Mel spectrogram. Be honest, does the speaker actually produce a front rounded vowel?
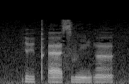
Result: yes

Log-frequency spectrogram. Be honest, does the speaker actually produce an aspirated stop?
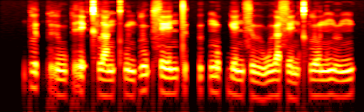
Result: yes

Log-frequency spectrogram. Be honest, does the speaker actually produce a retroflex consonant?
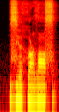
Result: yes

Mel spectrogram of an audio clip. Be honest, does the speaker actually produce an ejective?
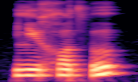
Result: yes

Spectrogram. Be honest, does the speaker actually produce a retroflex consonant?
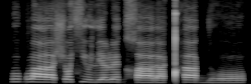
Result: yes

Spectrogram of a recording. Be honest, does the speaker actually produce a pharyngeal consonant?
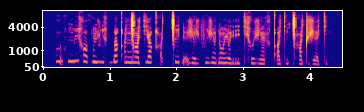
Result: no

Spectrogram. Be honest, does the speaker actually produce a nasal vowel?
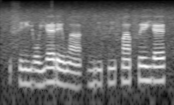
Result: yes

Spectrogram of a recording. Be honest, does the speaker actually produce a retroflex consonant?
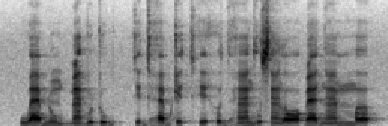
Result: yes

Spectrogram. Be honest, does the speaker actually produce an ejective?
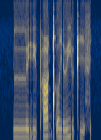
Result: yes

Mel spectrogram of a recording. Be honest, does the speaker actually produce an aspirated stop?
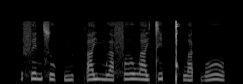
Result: yes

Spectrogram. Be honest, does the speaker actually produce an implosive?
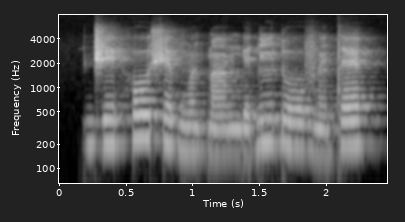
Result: yes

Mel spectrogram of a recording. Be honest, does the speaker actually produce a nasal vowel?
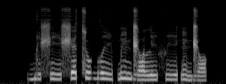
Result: yes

